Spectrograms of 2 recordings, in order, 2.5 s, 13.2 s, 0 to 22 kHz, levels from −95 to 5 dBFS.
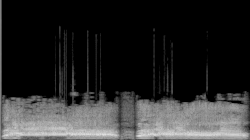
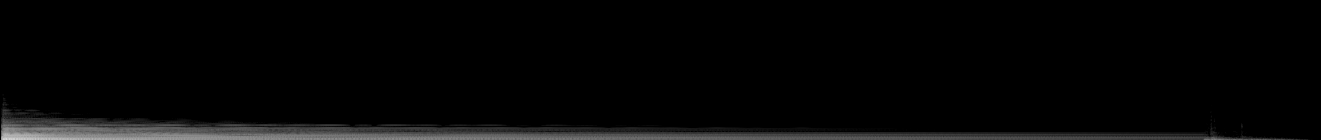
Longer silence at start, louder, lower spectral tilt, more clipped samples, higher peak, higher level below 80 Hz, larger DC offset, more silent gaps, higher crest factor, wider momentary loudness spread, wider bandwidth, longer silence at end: about the same, 0 s vs 0 s; first, -15 LUFS vs -30 LUFS; second, 0.5 dB/octave vs -10.5 dB/octave; neither; first, -2 dBFS vs -6 dBFS; second, -78 dBFS vs -56 dBFS; neither; neither; second, 14 dB vs 28 dB; second, 3 LU vs 27 LU; first, 7.8 kHz vs 3.2 kHz; second, 0 s vs 7.85 s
